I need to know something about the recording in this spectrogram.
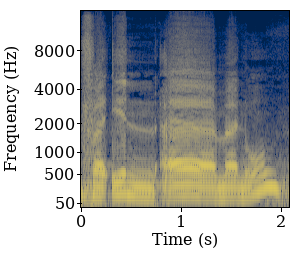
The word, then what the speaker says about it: فإن آمنوا: Baik, pada lafal bacaan fa'in amanu, pada lafal nun sukun bertemu dengan hamzah, ini suara nunnya dibaca dengan jelas karena ia ada bacaan yang kita namakan dengan izhar halqi.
